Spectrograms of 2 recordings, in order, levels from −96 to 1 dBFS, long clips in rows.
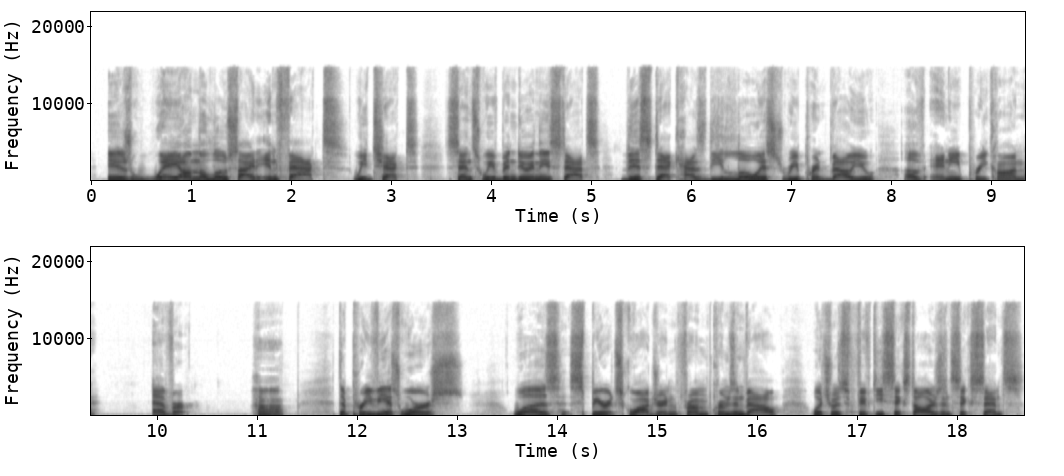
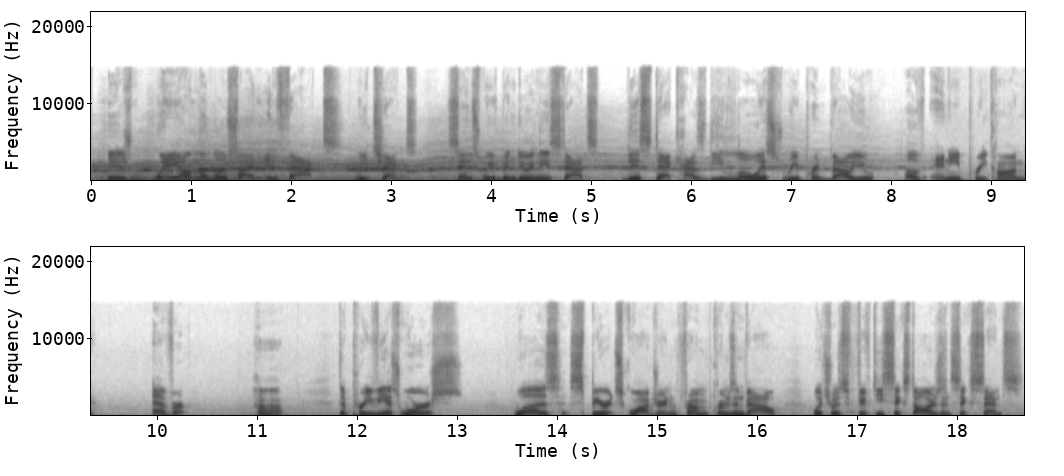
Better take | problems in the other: first | wind in the background; loud; throughout; 3 dB below the speech

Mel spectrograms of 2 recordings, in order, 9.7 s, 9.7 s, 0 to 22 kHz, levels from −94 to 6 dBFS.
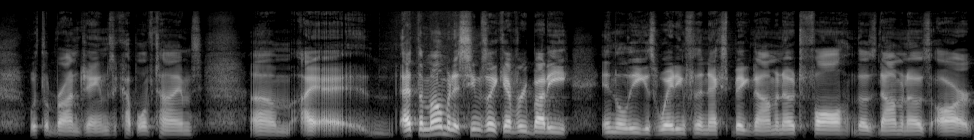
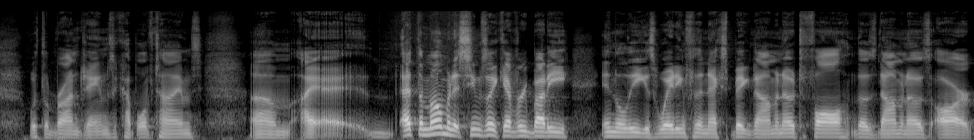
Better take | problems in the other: second | thin; somewhat; fading below 350 Hz

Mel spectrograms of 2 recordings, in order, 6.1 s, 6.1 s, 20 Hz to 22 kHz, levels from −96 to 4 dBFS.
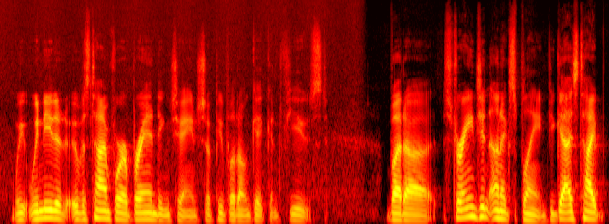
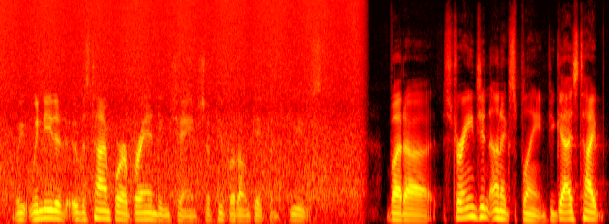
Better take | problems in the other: first | hiss; loud; until 3.5 s; 6 dB below the speech; faint in the first

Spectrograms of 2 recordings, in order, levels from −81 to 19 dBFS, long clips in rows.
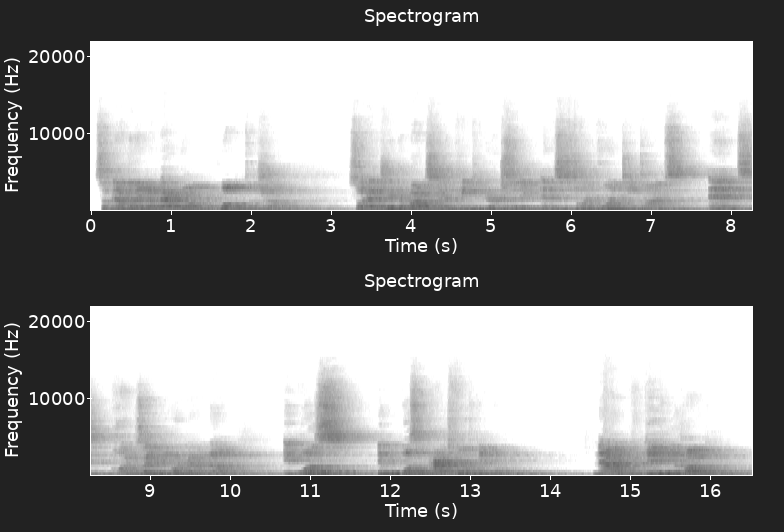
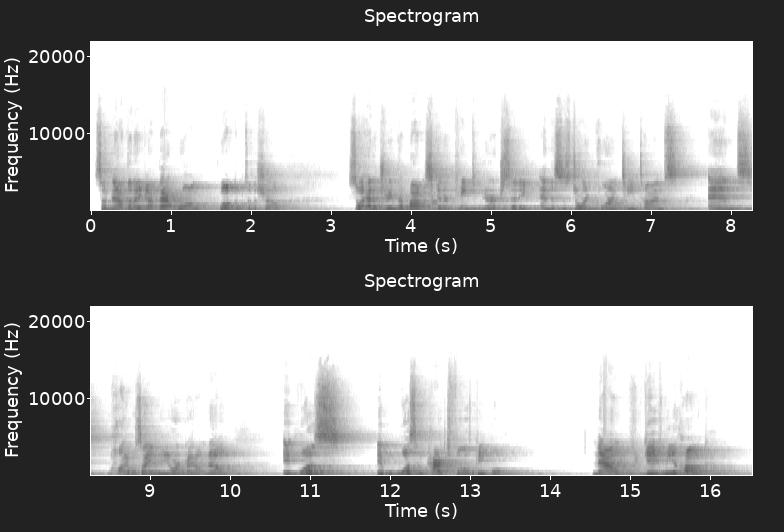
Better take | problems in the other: second | room echo; strong; dies away in 1.9 s; slight in the second // off-mic speech; far; somewhat distant in the second

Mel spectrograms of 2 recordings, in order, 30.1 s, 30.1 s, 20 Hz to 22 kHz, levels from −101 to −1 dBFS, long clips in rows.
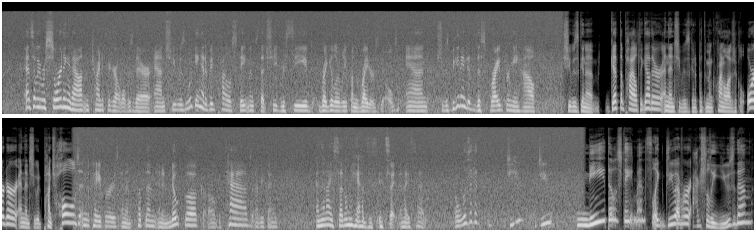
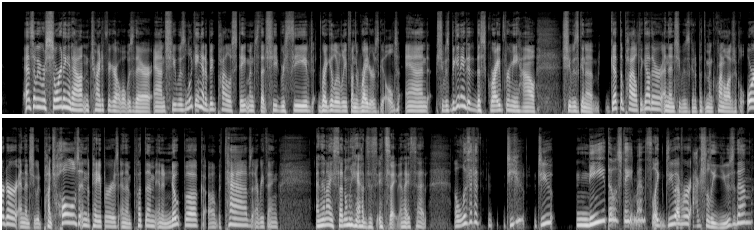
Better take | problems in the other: second | hiss; noticeable; until 11 s and from 16 to 27 s; 10 dB below the speech

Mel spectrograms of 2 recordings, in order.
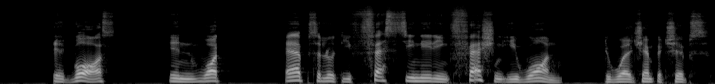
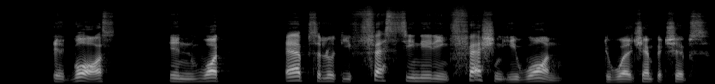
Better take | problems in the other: first | thin; very; fading below 700 Hz

